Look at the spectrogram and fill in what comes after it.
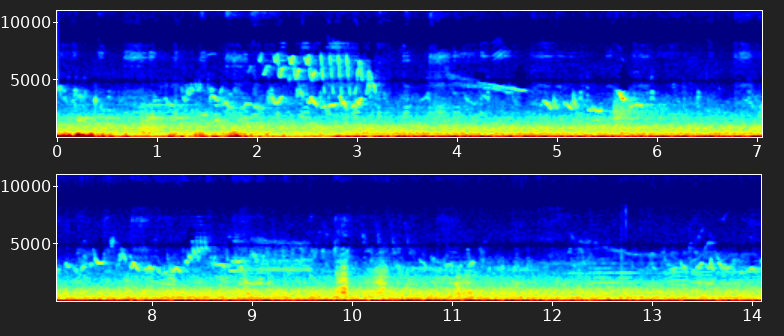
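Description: Small birds chirping now and then over a steady low rumble of outdoor background noise, with a single thump at the very start.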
